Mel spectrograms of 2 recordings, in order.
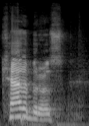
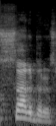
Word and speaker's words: Cerberus: Cerberus is how it's pronounced, okay? Not Cerberus, right? A lot of people say Cerberus, but it's supposed to be a K in that kind of old antique language of the C indicating.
